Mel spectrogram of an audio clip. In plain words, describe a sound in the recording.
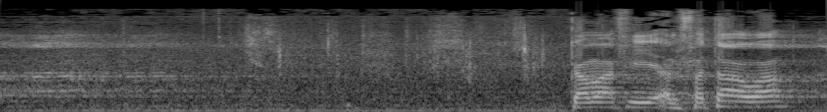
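Pages of a book rustle as they turn.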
